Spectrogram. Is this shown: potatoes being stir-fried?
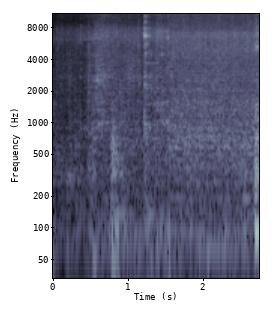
yes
